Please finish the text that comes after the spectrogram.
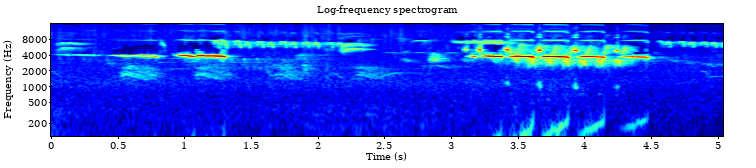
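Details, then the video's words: Black-capped chickadee (Poecile atricapillus) song: thin, high whistled notes, then after a pause a burst of quick, buzzier notes in the same high range. "Black capped Chickadee Song"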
